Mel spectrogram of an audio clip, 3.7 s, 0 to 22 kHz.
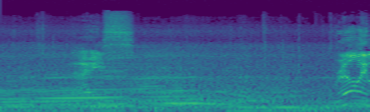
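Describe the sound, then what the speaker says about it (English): A 2019 Mazda MX-5 Miata RF with a naturally aspirated engine revs and accelerates toward a 7,500 RPM redline. Rising engine tones and a gear change are heard from inside the car, with steady road noise. "That naturally aspirated engine just wants to scream and pull all the way to redline."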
